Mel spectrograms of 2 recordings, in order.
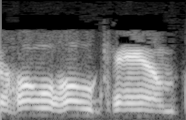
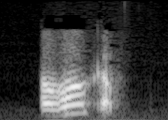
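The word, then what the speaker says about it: Hohokam: You gotta say it is one word, not three words. It's not Ho Ho Cam Park. – Well, how do you pronounce it? – Ho Hokum. – Oh, I always thought it was Ho Ho Cam.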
